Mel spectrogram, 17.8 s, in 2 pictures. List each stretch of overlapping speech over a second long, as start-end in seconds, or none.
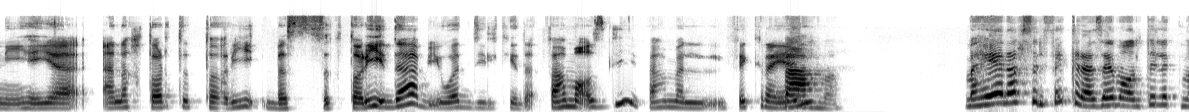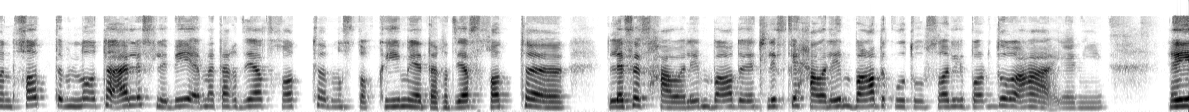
none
